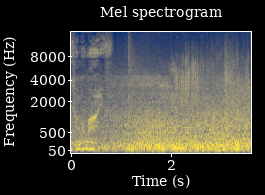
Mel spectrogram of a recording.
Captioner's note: engines roaring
